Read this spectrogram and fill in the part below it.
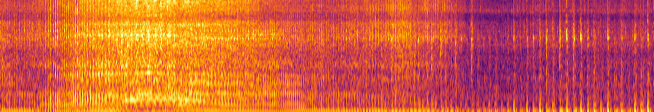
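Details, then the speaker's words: Motorcycle that backfired at the exhaust from an over-rich mixture, after blocking the exhaust air-injection part: revs climb and fall without pops, then lumpy idle; backfire gone, temporary fix, carburettor replacement the permanent one. "พอเสียงระเบิดที่ปลายท่อก็หายไปครับเพราะว่าเราอุดตัวเติมอากาศครับเข้าไปในท่อครับ"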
